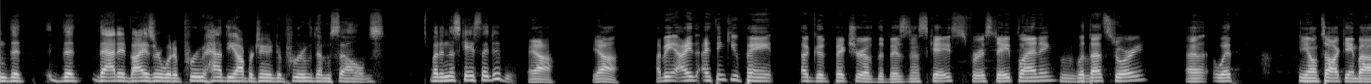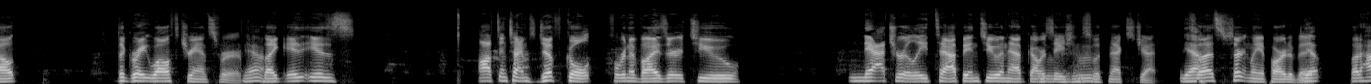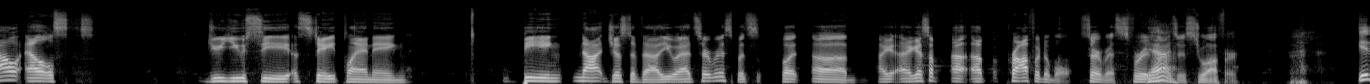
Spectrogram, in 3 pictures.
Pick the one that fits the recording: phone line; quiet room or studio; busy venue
busy venue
